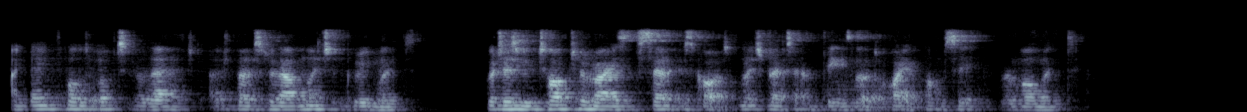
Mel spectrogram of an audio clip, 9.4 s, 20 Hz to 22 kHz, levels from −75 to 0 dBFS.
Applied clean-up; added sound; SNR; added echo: neural mask model DeepFilterNet 3.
